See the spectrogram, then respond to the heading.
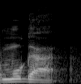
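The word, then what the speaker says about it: Mugaa: How do you pronounce the last name? Muga or Muga?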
